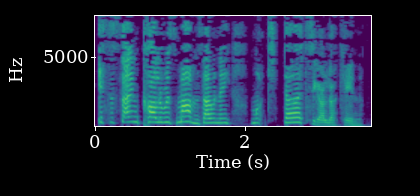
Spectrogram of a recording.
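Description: A woman narrator puts on a bratty young son in a storybook. He sounds loud and accusing, with a high, forceful voice full of astonishment. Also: sing-song, moderate pace, no echo, heavily acted. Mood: shocked accusing. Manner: shouting, accusing.

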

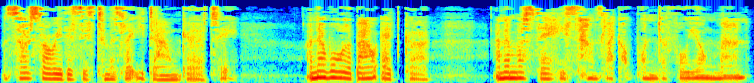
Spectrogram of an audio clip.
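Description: A woman voicing a kind young carer in a storybook, speaking in a soft, breathy whisper. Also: high voice, flat delivery, unhurried, voice pushed up, heavily acted. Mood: tender hushed. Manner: tender, hushed.

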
